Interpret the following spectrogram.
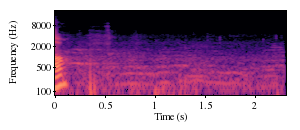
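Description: The end of a commentator's word right at the start, then faint open-air stadium ambience with a faint wavering hum.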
